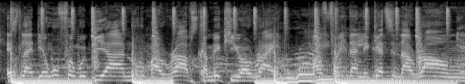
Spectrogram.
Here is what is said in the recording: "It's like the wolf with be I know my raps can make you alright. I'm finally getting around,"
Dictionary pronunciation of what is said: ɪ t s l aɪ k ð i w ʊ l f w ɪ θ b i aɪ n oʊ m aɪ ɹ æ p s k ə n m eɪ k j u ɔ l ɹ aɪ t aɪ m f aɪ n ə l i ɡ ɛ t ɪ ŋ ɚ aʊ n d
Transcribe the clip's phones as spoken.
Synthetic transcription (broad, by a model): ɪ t s l aɪ k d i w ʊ f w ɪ b i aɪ n oʊ m aɪ ɹ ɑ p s k ə n m eɪ k j u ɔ ɹ aɪ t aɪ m f aɪ n ə l i ɡ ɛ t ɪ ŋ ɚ aʊ n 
